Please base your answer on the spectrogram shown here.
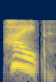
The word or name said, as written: hype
